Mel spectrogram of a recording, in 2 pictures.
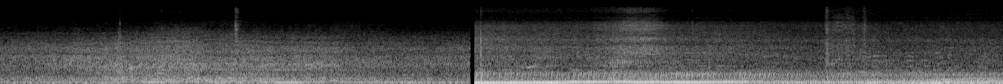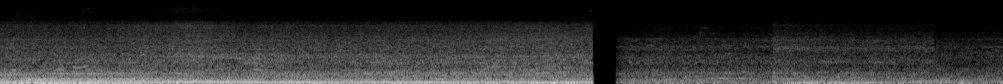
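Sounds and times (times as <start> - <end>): street traffic noise: 0.0 - 20.0
car engine deep rumble: 4.7 - 16.0.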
